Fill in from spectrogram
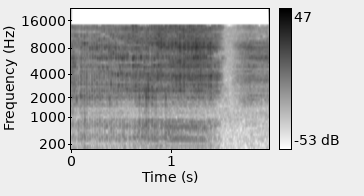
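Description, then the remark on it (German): A small pet animal snores in one long, raspy, wheezy breath that lasts about a second and a half, then stops briefly before the next inhale begins; fairly loud, with no talking. “Tiere schnarchen genau wie Menschen.”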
